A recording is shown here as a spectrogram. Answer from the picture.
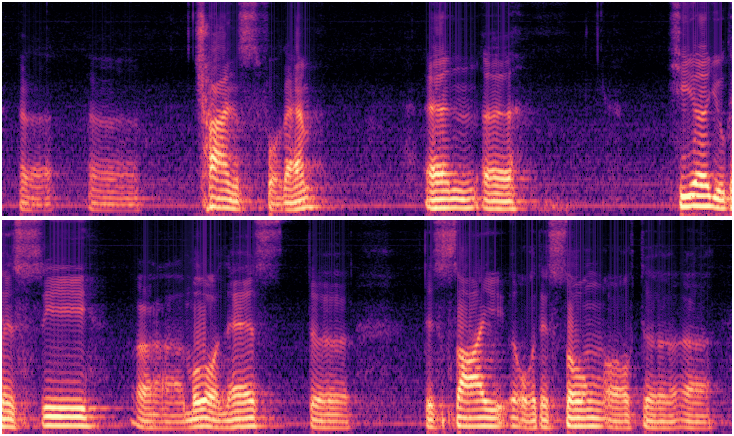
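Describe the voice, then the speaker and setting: Against audible room echo, a man with a non-native accent and a fairly low pitch speaks at a very slow pace in a dark, mellow tone, leaving long, frequent pauses. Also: ordinary pitch variation. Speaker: architect. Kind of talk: conference presentation. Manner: halting, many fillers.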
